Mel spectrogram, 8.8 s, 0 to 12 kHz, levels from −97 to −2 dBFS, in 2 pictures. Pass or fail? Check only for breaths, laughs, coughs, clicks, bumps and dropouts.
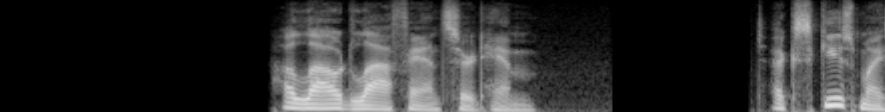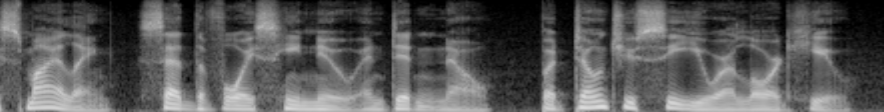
pass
